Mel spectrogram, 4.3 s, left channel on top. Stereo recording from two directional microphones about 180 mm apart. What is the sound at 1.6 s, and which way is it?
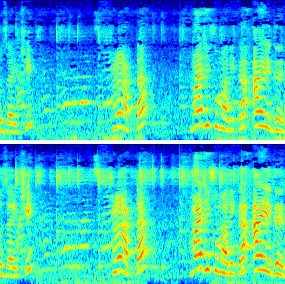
Speech, 20° right (ahead or behind).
